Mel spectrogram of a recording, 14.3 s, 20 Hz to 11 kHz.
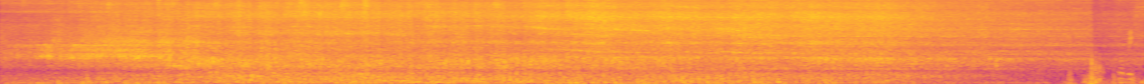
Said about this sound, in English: Next up for Greater Anglia under the head code 1K32 from London Liverpool Street through to Southend Victoria.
